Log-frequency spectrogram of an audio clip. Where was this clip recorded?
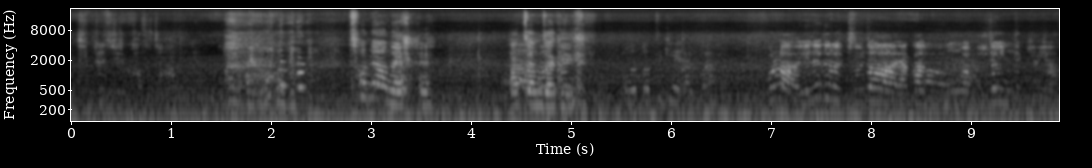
in a car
